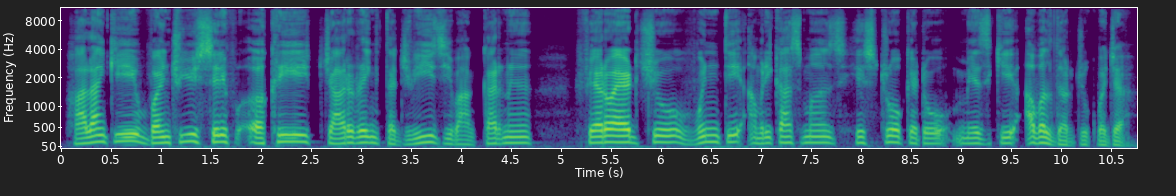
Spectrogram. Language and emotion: Kashmiri, neutral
